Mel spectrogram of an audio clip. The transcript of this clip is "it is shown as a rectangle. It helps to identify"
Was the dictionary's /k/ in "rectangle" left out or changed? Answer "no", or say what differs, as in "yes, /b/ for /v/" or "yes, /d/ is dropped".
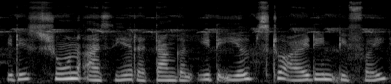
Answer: yes, /k/ is dropped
